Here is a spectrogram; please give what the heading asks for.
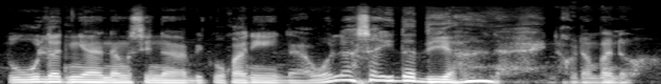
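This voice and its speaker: A man's voice: fairly low pitch, lively intonation, normal speed, warm tone, no echo, close to an everyday voice. An actor playing a flirtatious, teasing man of sixty-five with a Filipino accent in a radio drama. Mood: teasing, boastful. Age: 60s. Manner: teasing, cajoling, exaggerated swooping delivery.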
